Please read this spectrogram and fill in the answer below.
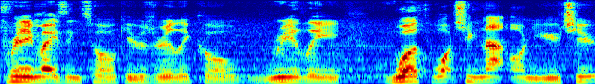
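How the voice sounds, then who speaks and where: At a fairly quick clip, a man talks in an Australian accent. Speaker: creative director, conference speaker. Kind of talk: conference talk. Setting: stage with audience, listeners on headphones. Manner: animated.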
